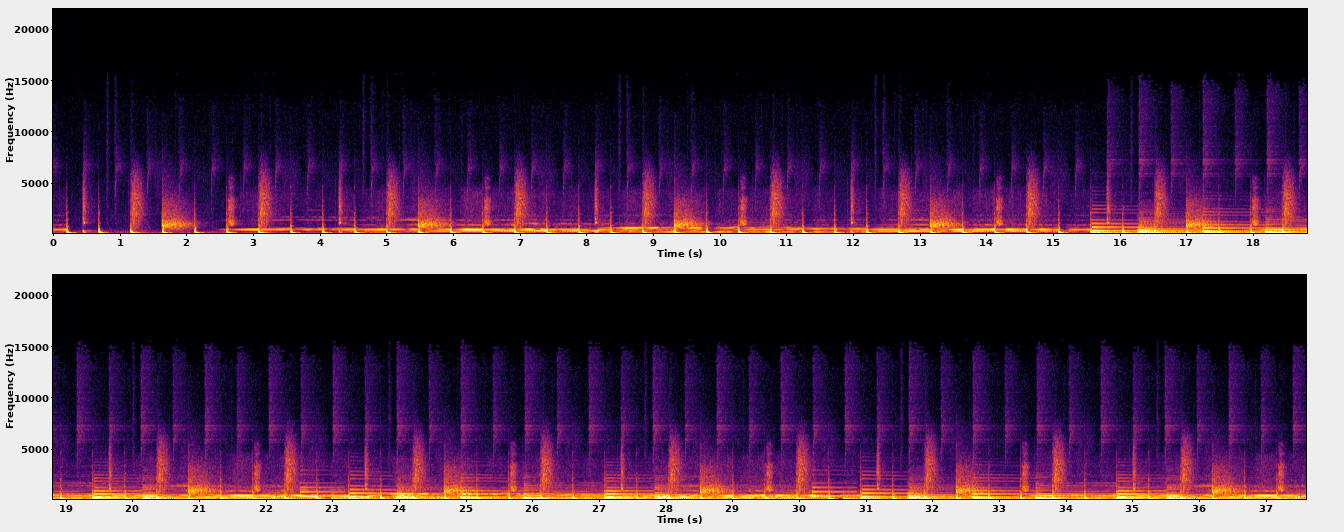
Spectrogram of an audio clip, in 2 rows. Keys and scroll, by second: 10.1 ctrl+z, 15.8 ctrl+a, 25.3 ctrl+s.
